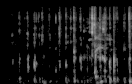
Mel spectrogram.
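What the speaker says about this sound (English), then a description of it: "And I started typing that" Quick, irregular keystrokes on a computer keyboard clatter up close, with bursts of clicks that speed up and grow busier midway, and nobody talking.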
